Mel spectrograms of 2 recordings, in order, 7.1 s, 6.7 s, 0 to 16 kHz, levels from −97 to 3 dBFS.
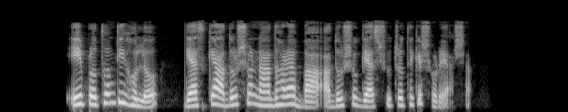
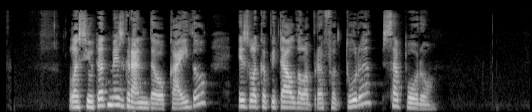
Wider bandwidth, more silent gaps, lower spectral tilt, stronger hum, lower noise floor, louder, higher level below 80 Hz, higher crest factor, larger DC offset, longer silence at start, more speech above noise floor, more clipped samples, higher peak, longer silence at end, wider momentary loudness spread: second, 8 kHz vs 11.5 kHz; neither; about the same, -4.5 dB/octave vs -3.5 dB/octave; neither; first, under -90 dBFS vs -77 dBFS; first, -17 LUFS vs -22 LUFS; first, -62 dBFS vs -72 dBFS; second, 18 dB vs 24 dB; neither; about the same, 0.9 s vs 0.85 s; first, over 73 dB vs 55 dB; neither; about the same, -2 dBFS vs 0 dBFS; about the same, 1.3 s vs 1.25 s; second, 9 LU vs 12 LU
